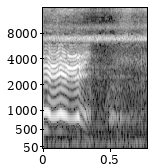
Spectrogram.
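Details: Domestic goat raised by a family in the Philippines, kept with a large long-eared buck and kids whose mother is outside; a single short, wavering, nasal bleat lasting about a third of a second, then fading into quiet background.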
